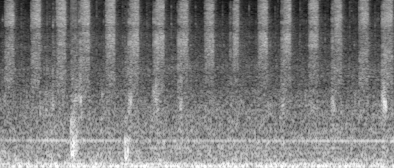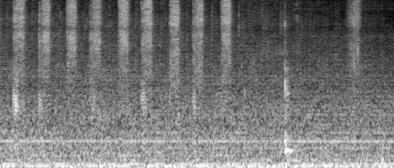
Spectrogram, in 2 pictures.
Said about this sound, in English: And we're gonna spray it in.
